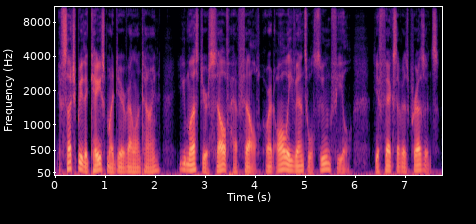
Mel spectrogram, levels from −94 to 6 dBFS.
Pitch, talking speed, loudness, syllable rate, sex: 90 Hz, 195 wpm, -19 LUFS, 4.8 syllables/s, male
